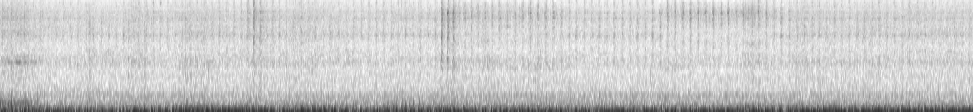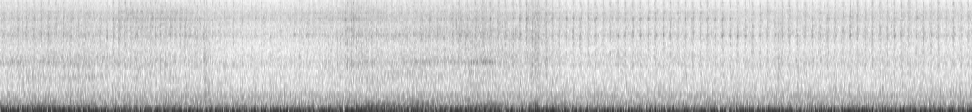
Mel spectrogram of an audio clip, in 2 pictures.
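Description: Quad (ATV) engines running at low revs: a steady low hum, with a few brief rises as the quads pull away slowly over the muddy track.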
